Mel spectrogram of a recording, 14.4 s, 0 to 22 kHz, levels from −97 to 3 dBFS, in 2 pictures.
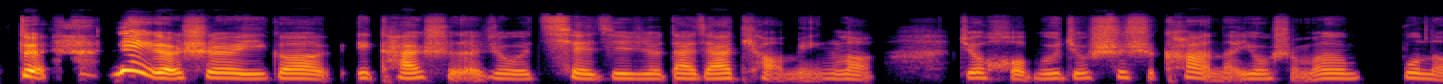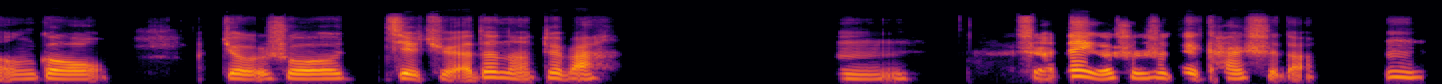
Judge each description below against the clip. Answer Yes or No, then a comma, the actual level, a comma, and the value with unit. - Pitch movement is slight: Yes, narrow, 2.2 semitones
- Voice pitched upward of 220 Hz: No, high, 200 Hz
